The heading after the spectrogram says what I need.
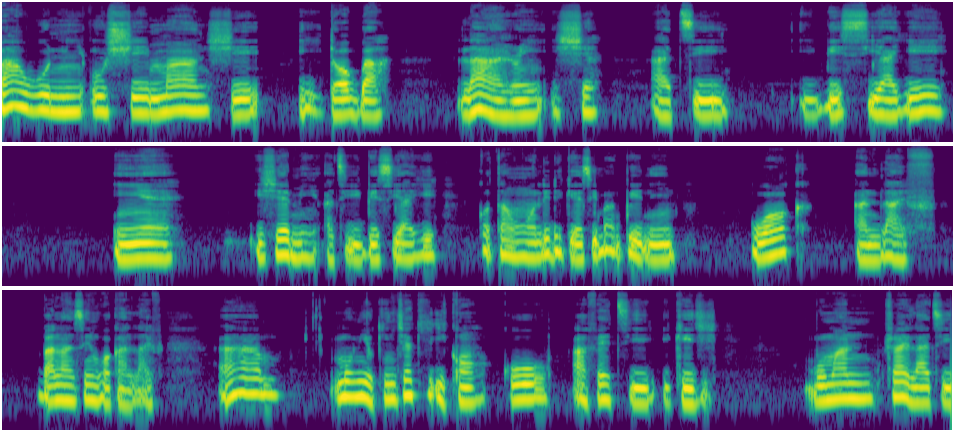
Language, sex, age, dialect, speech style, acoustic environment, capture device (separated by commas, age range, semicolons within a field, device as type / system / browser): Yoruba, male, 25-34, Nigeria - Lagos Yoruba, relaxed, people talking, mobile / Linux / Chrome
